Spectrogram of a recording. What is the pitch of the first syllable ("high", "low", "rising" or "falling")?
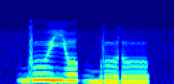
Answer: high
